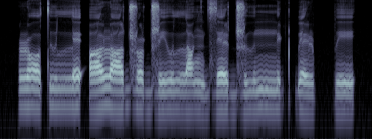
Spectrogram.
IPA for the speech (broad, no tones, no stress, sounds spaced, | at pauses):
ɭ ɔ t ɯ lː ɛ ʔ ɑ ɭ ɑ ɖ͡ʐ ɔ ɖ͡ʐ e ʊ̯ lː ɑ ŋ d͡z ɛ ɖ͡ʐ ɯ nː e ʈ ɓ ɛ ɭ pː e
